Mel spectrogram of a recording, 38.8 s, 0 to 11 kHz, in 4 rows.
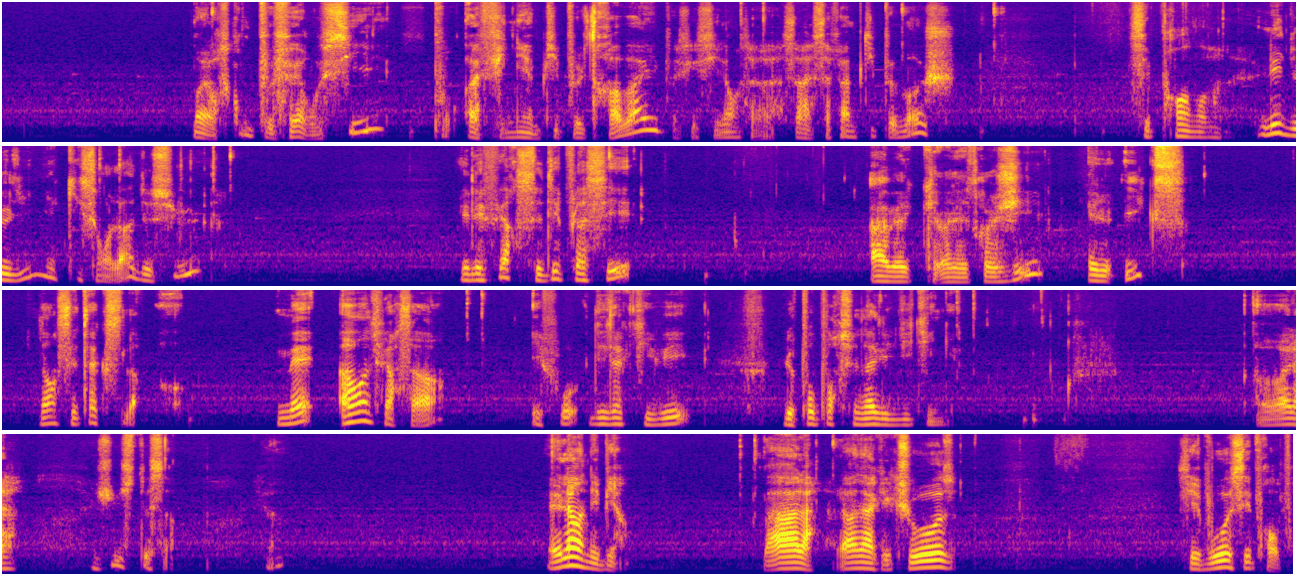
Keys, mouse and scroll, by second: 3.5 click, 5.5 click, 6.7-9.8 middle drag, 10.4 shift+click, 11.4-14.4 middle drag, 17.3 g, 26.5 click, 28.8 click, 34.6 click, 35.3-38.3 middle drag.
